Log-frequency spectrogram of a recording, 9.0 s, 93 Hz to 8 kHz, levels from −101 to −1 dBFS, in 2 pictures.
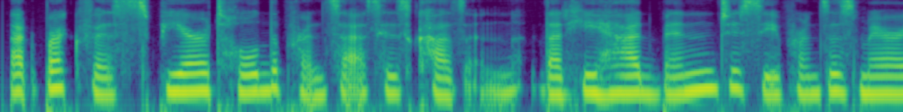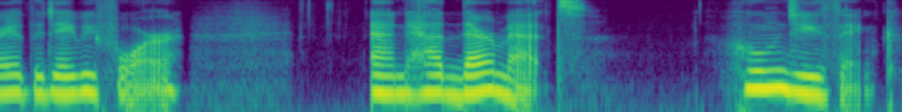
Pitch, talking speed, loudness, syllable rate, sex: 205 Hz, 175 wpm, -19 LUFS, 5.0 syllables/s, female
